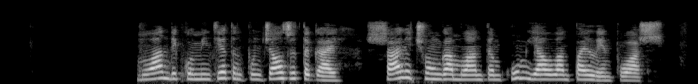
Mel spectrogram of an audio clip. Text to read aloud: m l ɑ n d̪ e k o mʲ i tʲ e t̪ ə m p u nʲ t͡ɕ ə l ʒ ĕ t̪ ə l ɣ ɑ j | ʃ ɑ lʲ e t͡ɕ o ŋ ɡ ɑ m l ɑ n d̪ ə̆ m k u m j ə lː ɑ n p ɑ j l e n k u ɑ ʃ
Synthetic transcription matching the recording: m l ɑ n d̪ e k o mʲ i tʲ e t̪ ə n p u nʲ t͡ɕ ɑ l ʒ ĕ t̪ ə ɣ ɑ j | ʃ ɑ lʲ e t͡ɕ o ŋ ɡ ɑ m l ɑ n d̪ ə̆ m k u m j ɑ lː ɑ n p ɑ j l e n p u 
